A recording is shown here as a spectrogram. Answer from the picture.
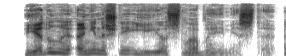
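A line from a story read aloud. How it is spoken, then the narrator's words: Calm reply. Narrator (Russian): ответил спокойно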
